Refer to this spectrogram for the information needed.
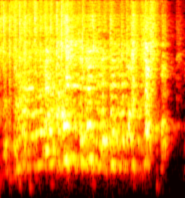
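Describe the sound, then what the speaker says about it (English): A chicken near its coop gives a loud, close run of rapid clucking and gobbling calls for under two seconds, then falls quiet. "that chicken really can't get up on that coop for some reason"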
